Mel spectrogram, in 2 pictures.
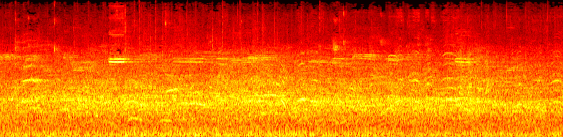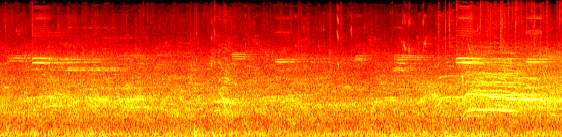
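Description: A volleyball is struck with a thud.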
